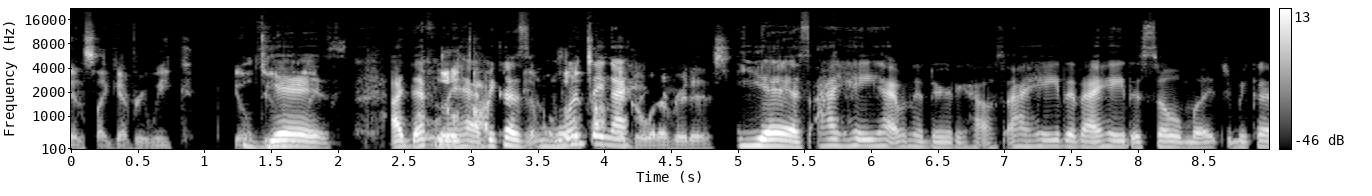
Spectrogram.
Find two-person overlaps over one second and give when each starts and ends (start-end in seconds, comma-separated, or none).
2.6-4.2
